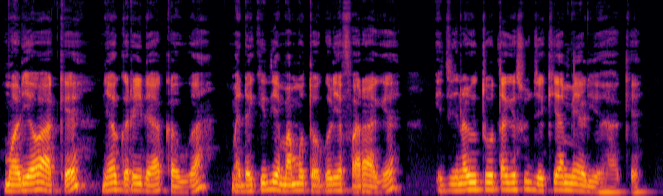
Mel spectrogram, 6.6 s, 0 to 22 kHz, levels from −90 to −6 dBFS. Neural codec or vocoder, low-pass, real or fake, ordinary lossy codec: none; none; real; none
